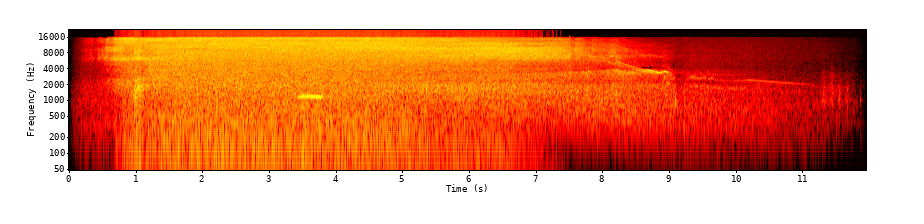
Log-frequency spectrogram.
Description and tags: PRESSURE RELIEF VALVE
This is a new sprayer we bought and it's nice to be able to relieve the pressure by turning a small, built-in valve. Similar to a compression relief valve on engines, I suppose. I recorded it with my Yamaha 'Pocketrak' recorder and edited on Sony Vegas. Thanks. :^)
Valve, Relief, Pressure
